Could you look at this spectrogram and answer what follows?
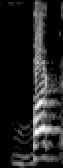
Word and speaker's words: but: BUT, इसको क्या पढ़ेंगे, बट।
